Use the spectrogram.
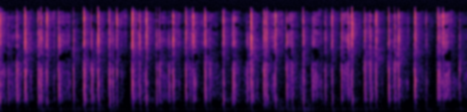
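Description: A small white hollow plastic Reach dental floss dispenser is held in one hand and tapped and clicked with long painted acrylic nails. A rapid, uneven run of dozens of short, dry, hollow plastic clicks sounds, each dying away almost instantly, with bright high edges and a faint steady low hum underneath.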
